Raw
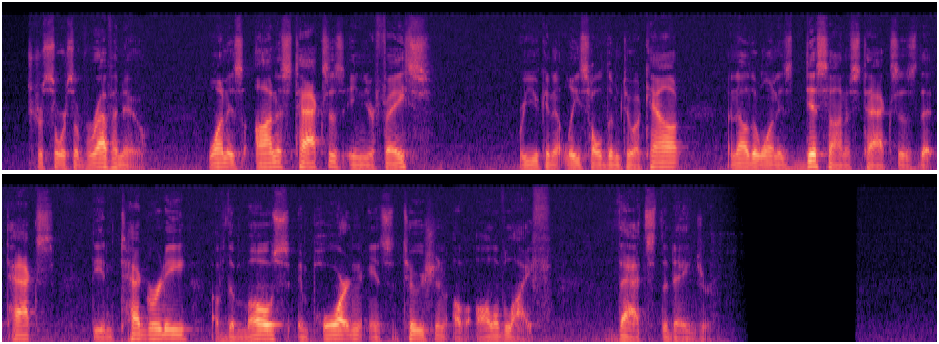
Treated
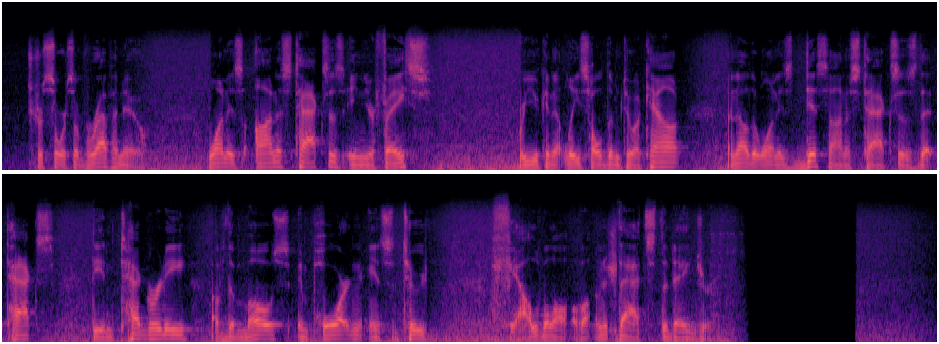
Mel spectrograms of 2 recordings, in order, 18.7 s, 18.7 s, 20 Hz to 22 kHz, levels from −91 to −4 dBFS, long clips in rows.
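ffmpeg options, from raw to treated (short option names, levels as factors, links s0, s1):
-filter_complex "[0:a]asplit=3[s0][s1][s2];[s0]atrim=end=13.602[s3];[s1]atrim=start=13.598:end=15.502,asetpts=PTS-STARTPTS,areverse[s4];[s2]atrim=start=15.498[s5];[s3][s4]acrossfade=d=0.004:c1=hsin:c2=hsin[s6];[s6][s5]acrossfade=d=0.004:c1=hsin:c2=hsin,dynaudnorm=f=290:g=5:m=3.76,lowpass=f=8500:w=0.5412,lowpass=f=8500:w=1.3066,acompressor=threshold=0.0224:ratio=4,volume=0.631"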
